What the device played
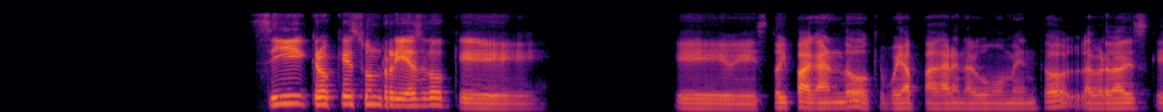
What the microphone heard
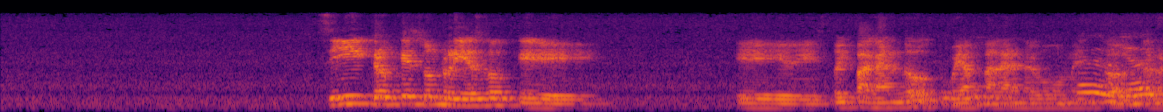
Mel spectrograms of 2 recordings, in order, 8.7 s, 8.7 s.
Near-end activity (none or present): present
